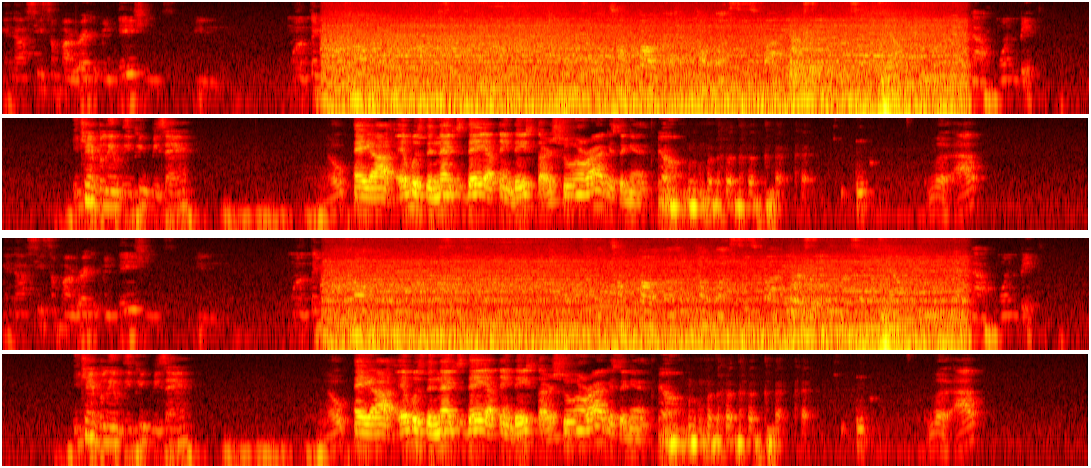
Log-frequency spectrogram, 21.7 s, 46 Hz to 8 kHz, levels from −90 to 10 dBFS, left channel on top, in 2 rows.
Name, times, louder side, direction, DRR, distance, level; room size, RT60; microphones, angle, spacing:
voice 1, 0.0-1.6 2.0-2.1 2.9-5.0 5.8-10.3 11.6-12.7 17.4-18.0, left 2 dB, 65° left, 0.9 m, -34 dB
sound 1, 3.2-9.7, left 2 dB, 85° left, 0.5 m, -26 dB
voice 2, 14.4-17.3 19.4-19.5, equal, 25° left, 0.6 m, -22 dB
voice 3, 20.1-20.6, right 2 dB, 15° right, 0.3 m, -37 dB
2.4 x 2.1 x 3.4 m
head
